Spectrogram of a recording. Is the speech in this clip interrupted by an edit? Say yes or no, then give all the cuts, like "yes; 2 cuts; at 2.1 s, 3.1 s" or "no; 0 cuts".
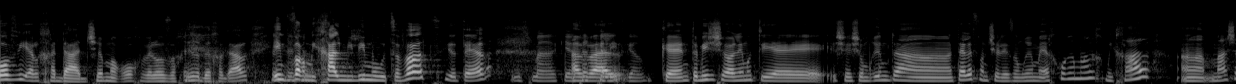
no; 0 cuts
